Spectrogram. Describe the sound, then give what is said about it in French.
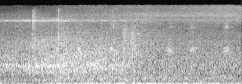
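A common moorhen calls a few times with short, harsh croaking notes, not very loud, over a steady wash of outdoor background noise. “Poule d'eau, on l'a entendu là.”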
